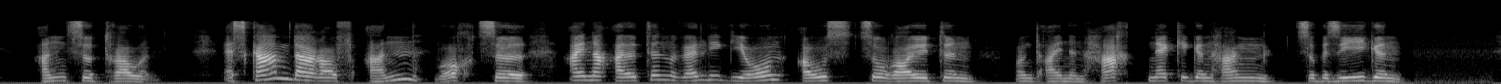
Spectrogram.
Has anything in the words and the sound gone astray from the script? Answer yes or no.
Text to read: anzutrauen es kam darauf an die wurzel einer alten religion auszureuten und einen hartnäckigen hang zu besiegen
yes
